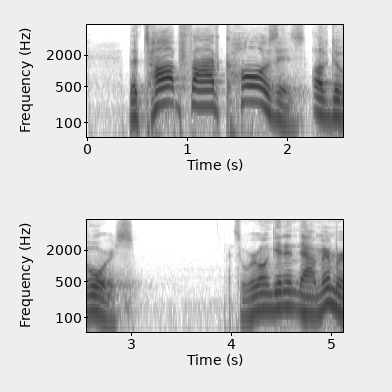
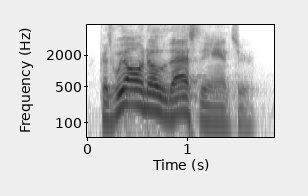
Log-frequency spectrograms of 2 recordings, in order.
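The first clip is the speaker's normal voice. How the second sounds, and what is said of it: Sarcastic tone. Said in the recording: “I'm being sarcastic if you can't see it on my face or hear it in my voice.”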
